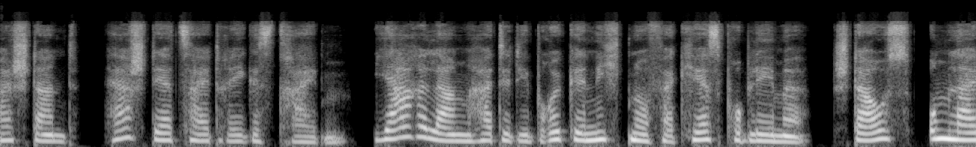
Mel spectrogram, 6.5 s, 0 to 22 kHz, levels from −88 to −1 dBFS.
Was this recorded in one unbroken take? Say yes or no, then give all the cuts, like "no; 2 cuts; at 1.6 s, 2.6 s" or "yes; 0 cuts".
no; 1 cut; at 2.4 s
